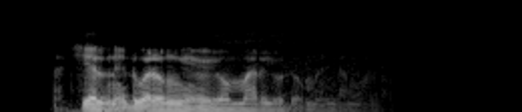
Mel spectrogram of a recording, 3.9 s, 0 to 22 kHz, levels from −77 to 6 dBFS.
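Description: Low-delay AAC compression runs throughout this speech: the voice sounds rough and grainy, with noise filling the gaps between harmonics and nothing above 7.7 kHz. The likely cause is AAC-ELD's short frames, which resolve pitch harmonics poorly, at a rate that points to about 24 kbps.

Truncation distortion on a fade begins at 1.6 s, as the fade-out gets quieter, and is worst from 1.73 s to the end. The fade stage keeps only about 8 bits without dither, so the waveform collapses into coarse steps and the tail turns gritty.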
